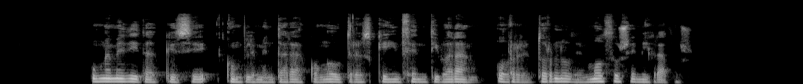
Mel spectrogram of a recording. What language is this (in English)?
Galician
